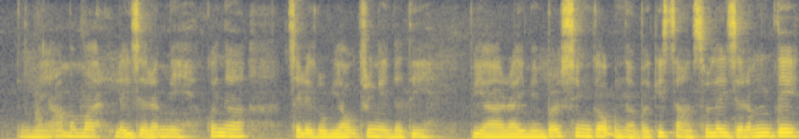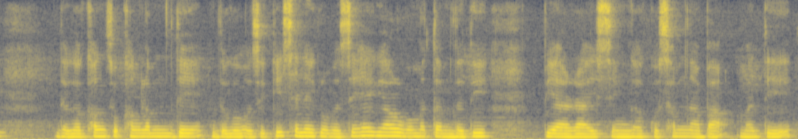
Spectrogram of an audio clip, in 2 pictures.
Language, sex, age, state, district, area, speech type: Manipuri, female, 30-45, Manipur, Bishnupur, rural, spontaneous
